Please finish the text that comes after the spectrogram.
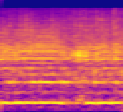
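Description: A hoarse horn on a brand-new car sounds as one steady, slightly rough tone, held loud and close for about a second with no pause.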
